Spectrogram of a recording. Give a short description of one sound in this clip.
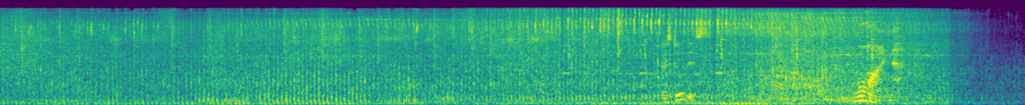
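A helicopter's rotors roar close by.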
